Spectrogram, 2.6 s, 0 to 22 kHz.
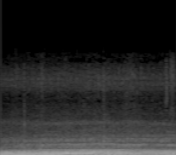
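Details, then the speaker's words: VW Polo with faulty camshaft position sensor (OBD P0342): full-throttle acceleration in first gear climbs then hangs flat near 4,500 rpm instead of winding out; limp-mode rev cap, same in every gear. "so when you're accelerating the RPMs go up it kind of caps it on my kayak caps a four and a half thousand rpms so you can't actually accelerate very hard"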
